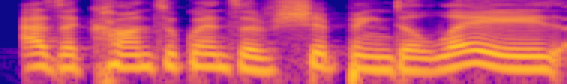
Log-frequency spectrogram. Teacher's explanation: I would actually emphasize the shipping delays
